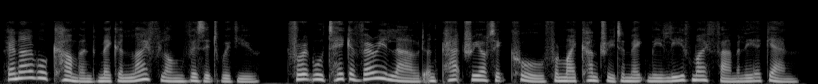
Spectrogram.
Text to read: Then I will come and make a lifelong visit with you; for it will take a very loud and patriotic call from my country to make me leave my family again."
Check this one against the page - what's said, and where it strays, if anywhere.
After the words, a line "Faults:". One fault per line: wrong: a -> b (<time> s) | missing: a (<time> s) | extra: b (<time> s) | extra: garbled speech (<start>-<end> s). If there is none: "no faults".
Then I will come and make a lifelong visit with you; for it will take a very loud and patriotic call from my country to make me leave my family again."
Faults:
no faults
